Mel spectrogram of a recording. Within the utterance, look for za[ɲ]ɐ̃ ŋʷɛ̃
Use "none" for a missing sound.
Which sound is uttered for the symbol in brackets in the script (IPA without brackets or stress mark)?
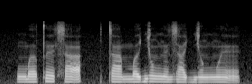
ɟ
